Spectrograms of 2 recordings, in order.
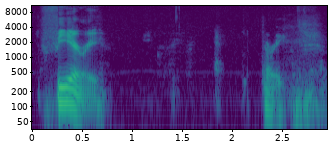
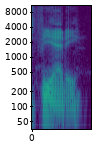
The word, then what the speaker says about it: Fieri: right before me and he was calling him fiery very and it got to a point where guys stopped the interview and said have you ever watched triple D I say my name 47 000 times it's Fieri and he actually pronounced ego's fee Eddie it's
